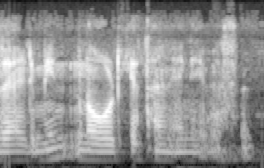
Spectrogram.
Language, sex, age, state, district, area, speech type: Kashmiri, male, 45-60, Jammu and Kashmir, Budgam, urban, spontaneous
